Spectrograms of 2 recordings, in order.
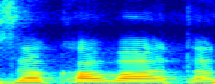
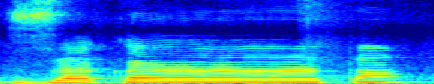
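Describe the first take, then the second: First: It is said with a 'w' sound. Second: It is said without a 'w' sound. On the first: The speaker calls it wrong. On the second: The speaker calls it right.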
